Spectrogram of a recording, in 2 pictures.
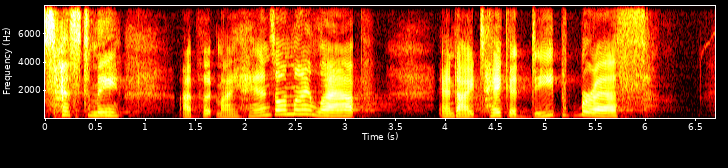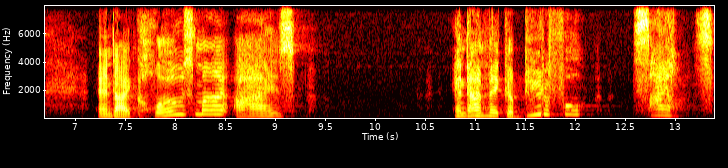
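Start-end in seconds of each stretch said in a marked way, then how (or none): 1.3-13.4 put-on tiny, small little child voice. Retelling what a child said to the speaker this week: imitating Aiden's little voice. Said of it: "in his little voice".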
